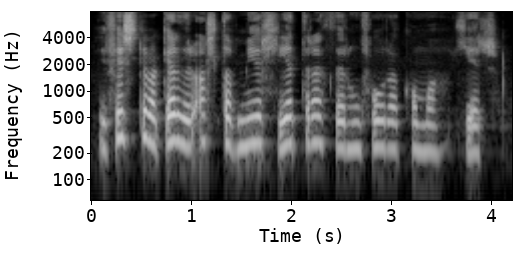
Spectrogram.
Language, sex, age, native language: Icelandic, female, 50-59, Icelandic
